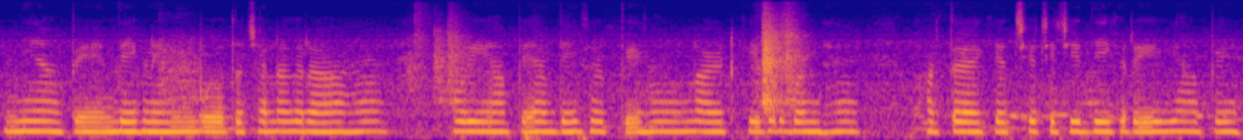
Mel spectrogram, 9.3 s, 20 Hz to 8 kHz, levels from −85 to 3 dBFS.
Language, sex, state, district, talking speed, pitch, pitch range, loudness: Hindi, female, Haryana, Rohtak, 185 wpm, 210 Hz, 205-210 Hz, -18 LUFS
